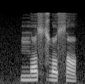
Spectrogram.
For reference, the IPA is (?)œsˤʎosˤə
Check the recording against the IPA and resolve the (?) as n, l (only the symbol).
n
